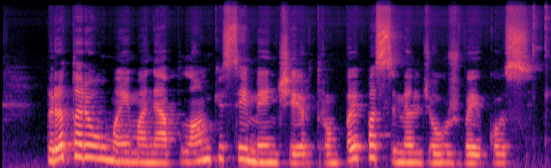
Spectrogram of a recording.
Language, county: Lithuanian, Tauragė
